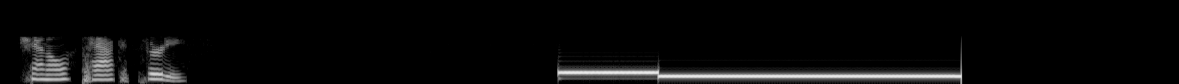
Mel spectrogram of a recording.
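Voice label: Raleigh Fire Department ALERT, p25; RFD ALERT; wake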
